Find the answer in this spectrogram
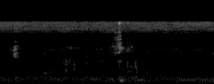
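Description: Quiet background between sentences: a faint, steady high-pitched hiss, with one short click just after a second in.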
